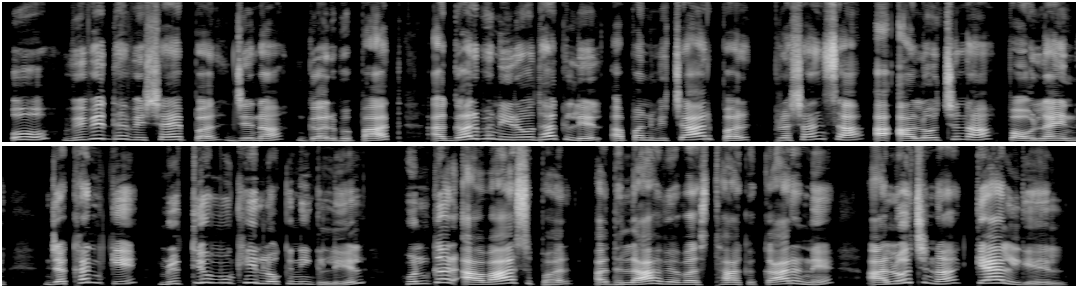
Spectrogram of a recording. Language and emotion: Maithili, neutral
